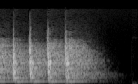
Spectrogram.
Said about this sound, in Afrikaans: Hy gaan na Niels se huis toe en hy klop aan die deur.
